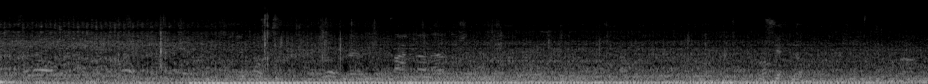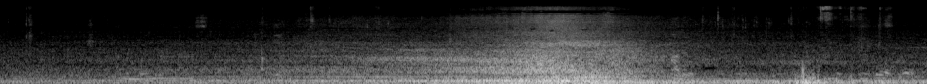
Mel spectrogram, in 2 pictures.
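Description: Road traffic: a motor vehicle passing close by on the road, a steady low engine rumble that swells to its loudest about three-quarters of the way through, then fades.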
